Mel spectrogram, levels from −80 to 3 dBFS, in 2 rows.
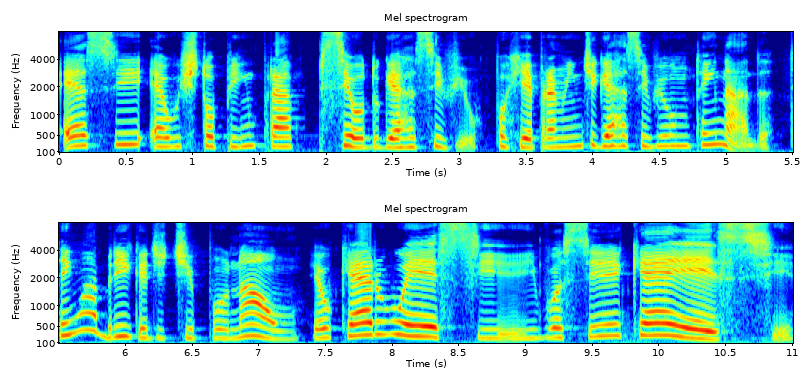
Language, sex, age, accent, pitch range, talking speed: Portuguese, female, 10-29, Brazilian, 205-270 Hz, 160 wpm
